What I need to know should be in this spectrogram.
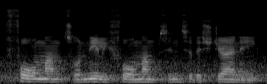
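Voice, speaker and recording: A man's voice: medium pitch, steady tone, normal speed. A man in his late thirties from the south of England, with a southern English accent, chatting casually to viewers as a vlogger. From Hampshire, south of England. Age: late 30s. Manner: chatty, addresses viewers as guys. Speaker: online English teacher and vlogger. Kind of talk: casual talk to camera. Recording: clear background noise.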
